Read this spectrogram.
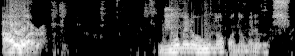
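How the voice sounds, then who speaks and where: A man's voice: a little high, very animated, slow pace, vocal fry, a little mellow. A man teaching an English class in Spanish, patiently explaining and repeating each example step by step. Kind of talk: online class instruction.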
